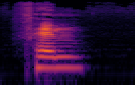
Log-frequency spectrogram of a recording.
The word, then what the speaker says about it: 分: 日本語と似ていて、ふんを中国語ではフェンと発音します。日本語よりももっと口を横に開く感じです。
